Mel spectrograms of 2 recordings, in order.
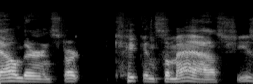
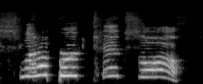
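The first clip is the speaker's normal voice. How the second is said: very high, drawn-out holler. Retelling shouting something over a crowd at a show: retelling a yell. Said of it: "I just yelled out over everybody".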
